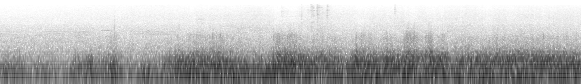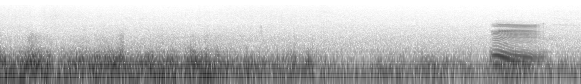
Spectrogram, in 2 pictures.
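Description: Strong, gusty wind buffets the microphone at Amsterdam Schiphol Airport, a loud, steady low rumble that holds for the whole stretch, with a brief brighter sound near the end.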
